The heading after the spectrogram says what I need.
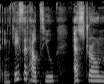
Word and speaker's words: estrone: case it helps you estrone rhymes with crohn so estradiol estriol and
